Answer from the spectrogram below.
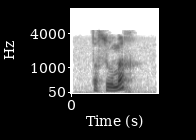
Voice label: "summer", alsace

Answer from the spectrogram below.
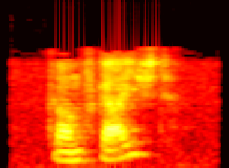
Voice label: "kampfgeischt", alsace

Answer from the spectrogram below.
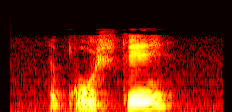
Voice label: "bruschttee", alsace

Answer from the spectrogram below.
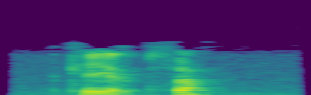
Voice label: "kirbsa", alsace

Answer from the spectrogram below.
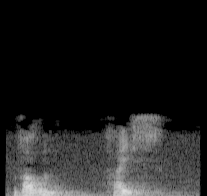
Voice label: "warm", alsace; meteo

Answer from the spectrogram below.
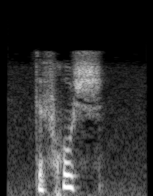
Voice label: "frosch", alsace; meteo

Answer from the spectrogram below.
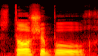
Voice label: "taschebuech", alsace

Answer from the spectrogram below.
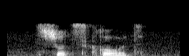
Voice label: "schutz grad", alsace; meteo

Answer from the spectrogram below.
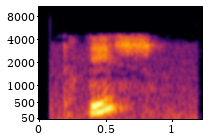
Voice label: "disch", alsace

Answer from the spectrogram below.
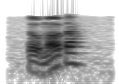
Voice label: "tomata", alsace

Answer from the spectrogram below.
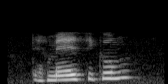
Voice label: "ermassigung", alsace

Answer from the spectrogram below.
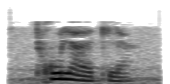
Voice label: "roulade", alsace

